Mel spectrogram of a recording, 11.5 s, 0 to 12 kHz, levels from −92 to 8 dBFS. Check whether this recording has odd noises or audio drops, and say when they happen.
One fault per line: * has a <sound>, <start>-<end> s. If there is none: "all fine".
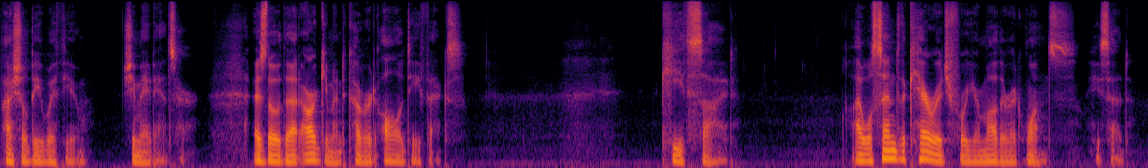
all fine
